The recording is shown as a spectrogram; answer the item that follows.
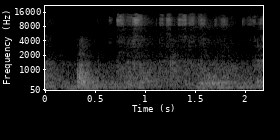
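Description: Marker pen writing on flip chart paper: faint, scratchy strokes in a quick run through the second half.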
